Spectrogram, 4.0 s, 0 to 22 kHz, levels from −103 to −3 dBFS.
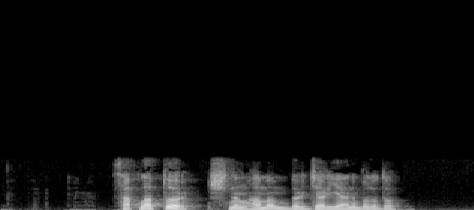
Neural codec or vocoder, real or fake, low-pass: none; real; 5.4 kHz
